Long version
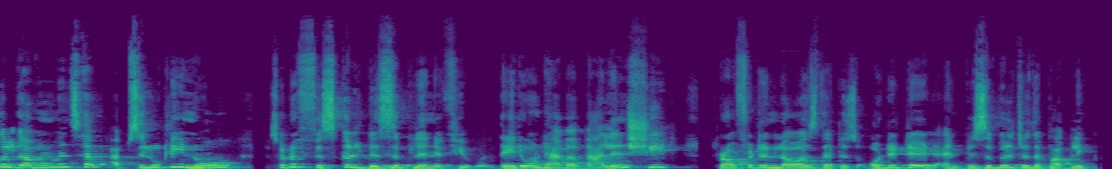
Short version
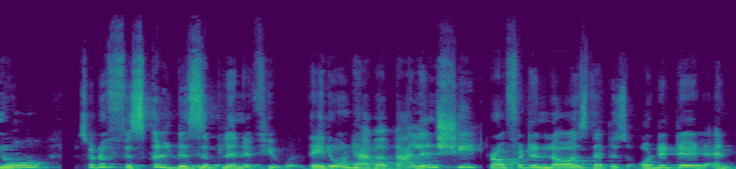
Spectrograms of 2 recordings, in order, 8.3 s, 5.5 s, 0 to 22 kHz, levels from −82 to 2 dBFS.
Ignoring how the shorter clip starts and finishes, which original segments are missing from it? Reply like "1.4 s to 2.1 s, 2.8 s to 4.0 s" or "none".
5.0 s to 5.3 s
